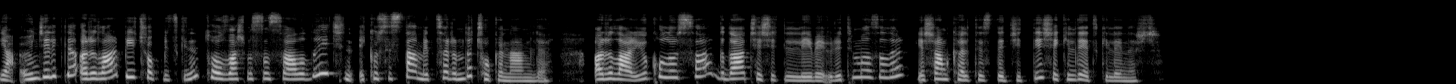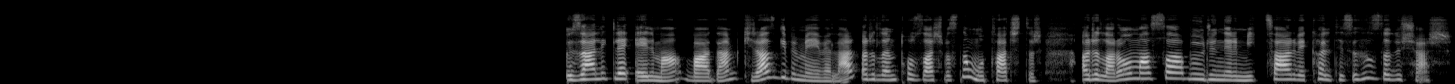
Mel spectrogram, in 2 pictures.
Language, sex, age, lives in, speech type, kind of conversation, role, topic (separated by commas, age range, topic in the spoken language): Turkish, female, 35-39, Austria, read, expert-assistant, expert, Arıların yok olmasının gerçekten insanlığın sonunu getireceği doğru mu?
